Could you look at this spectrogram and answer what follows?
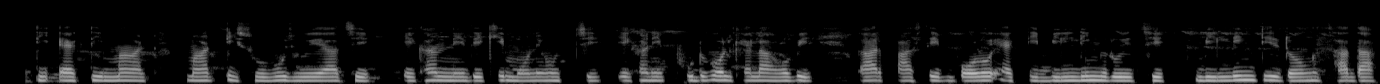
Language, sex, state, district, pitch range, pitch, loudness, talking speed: Bengali, female, West Bengal, Dakshin Dinajpur, 175-185 Hz, 180 Hz, -28 LUFS, 110 wpm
